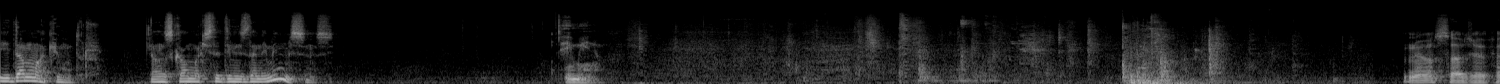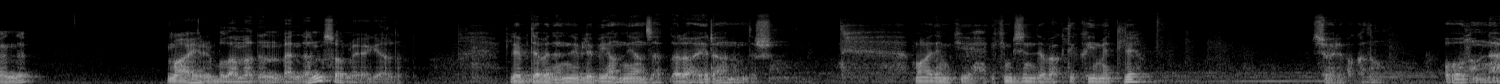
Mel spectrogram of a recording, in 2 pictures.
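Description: A middle-aged man speaks calmly and quietly, close by.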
